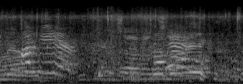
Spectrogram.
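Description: Several children's voices calling and chattering over one another, the high voices of children at play.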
